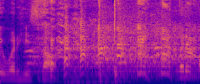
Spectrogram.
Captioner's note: laughter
